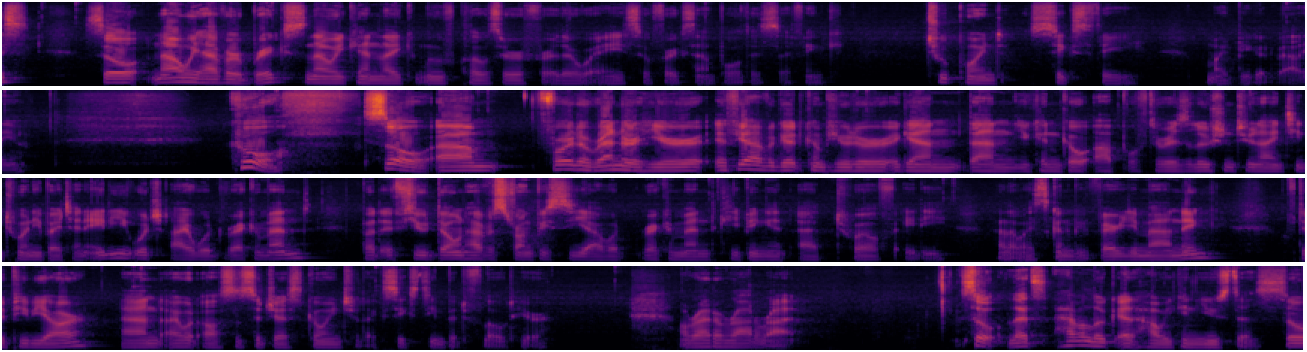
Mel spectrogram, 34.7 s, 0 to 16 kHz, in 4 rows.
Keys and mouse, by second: 0.3 click, 0.5 click, 1.8 click, 2.7 click, 4.7 click, 8.6 click, 10.5 click, 11.0 middle click, 11.1 drag, 11.9-12.4 drag, 12.4 click, 13.5-14.1 drag, 14.2 click, 14.4 click, 15.2 drag, 16.2 click, 16.4 click, 17.0 click, 17.4 click, 22.1-22.5 drag, 23.7 click, 27.0 click, 28.6 click, 28.9 click, 30.2 click, 31.7 middle click, 34.3 right click.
